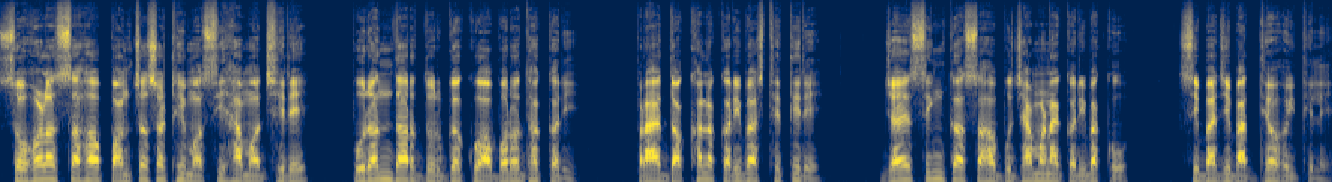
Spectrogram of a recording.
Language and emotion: Odia, neutral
